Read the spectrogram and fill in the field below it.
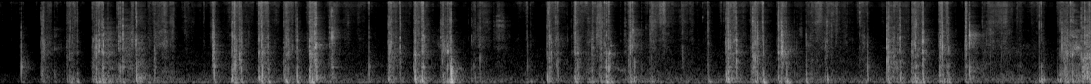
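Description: A deck of tarot cards is shuffled up close in rapid, steady bursts of riffling and flicking, the crisp paper slaps repeating throughout with no speech over them.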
